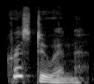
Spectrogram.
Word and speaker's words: Doohan: Yes, James Doohan's son. Chris Doohan. I'm hoping we're pronouncing his last name right. It's not Doohan, it's Doohan.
